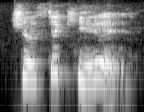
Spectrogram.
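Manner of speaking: loud, taunting mocking falsetto. Mimicking a friend's protest back at him in a mocking falsetto voice. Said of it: "mimicked in a falsetto voice".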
